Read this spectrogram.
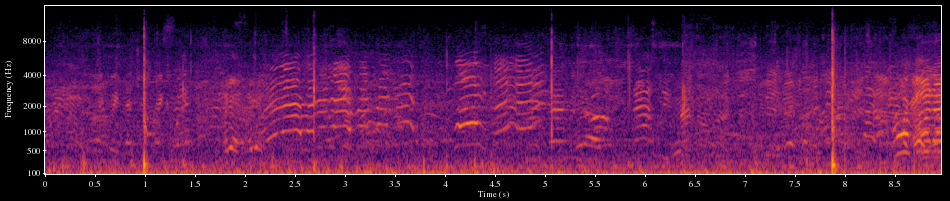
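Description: A foot kicks a rubber kickball with a hollow thud.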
